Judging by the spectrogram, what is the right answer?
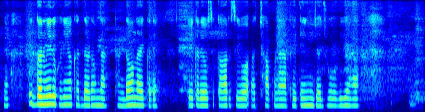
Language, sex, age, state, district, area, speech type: Dogri, female, 30-45, Jammu and Kashmir, Samba, urban, spontaneous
